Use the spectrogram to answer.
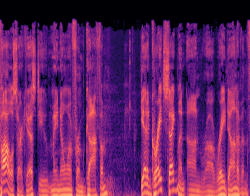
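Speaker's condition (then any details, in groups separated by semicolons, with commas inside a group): No condition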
